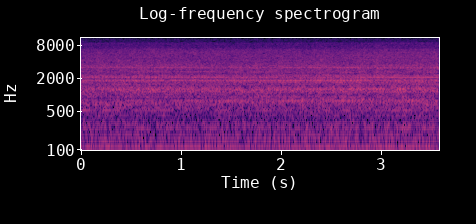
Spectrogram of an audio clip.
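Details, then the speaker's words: 2022 Kenworth W990 log truck, Cummins X-15 diesel, just started after fuel filter change at about 19,000 miles and priming: deep steady rumble without misses or stumbles, no leaks seen; normal start and idle. "There she goes. I don't see any leaks."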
